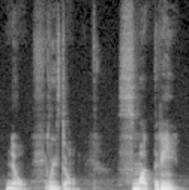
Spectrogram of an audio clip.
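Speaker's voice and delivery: ordinary delivery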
